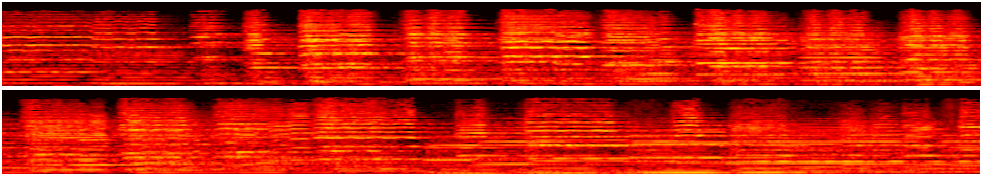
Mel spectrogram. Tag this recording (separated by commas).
fiddle, Musical instrument, Music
